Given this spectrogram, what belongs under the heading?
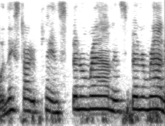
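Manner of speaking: plain reading voice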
